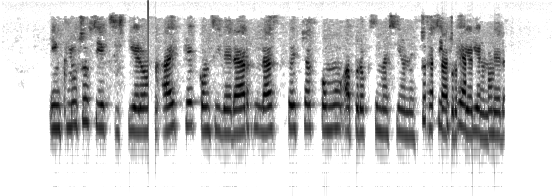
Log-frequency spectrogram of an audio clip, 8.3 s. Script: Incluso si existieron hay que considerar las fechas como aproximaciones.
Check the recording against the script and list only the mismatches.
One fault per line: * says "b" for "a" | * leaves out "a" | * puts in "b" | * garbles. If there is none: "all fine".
* garbles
